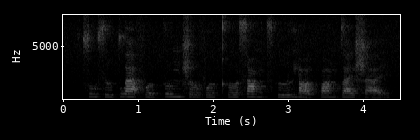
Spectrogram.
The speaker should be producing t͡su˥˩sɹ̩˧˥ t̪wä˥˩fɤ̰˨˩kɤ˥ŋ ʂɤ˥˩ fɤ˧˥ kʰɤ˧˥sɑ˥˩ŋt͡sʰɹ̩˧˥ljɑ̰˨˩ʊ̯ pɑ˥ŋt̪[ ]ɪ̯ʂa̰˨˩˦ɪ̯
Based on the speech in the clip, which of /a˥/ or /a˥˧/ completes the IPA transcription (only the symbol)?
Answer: a˥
